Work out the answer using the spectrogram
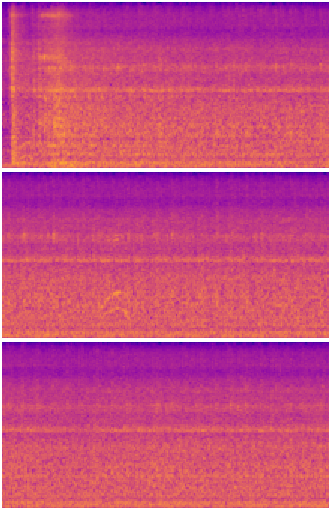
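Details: Mack Superliner diesel after engine repair: brief start flare once fuel pressure built, then a steady low rumble that settles and holds evenly; running fine.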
